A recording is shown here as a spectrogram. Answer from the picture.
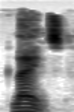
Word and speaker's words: LINEs: interpers nuclear elements that is L and Es pronounced as lines while the satellite markers have been at the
